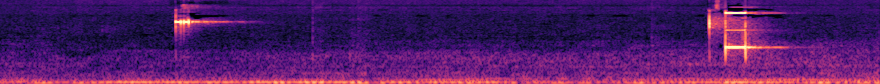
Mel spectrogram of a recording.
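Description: Two short electronic beeps over a low steady hum: a single high beep about a second in, then a lower double beep near the end.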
